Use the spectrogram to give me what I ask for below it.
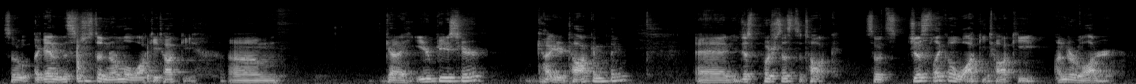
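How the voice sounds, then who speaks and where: A lower-voiced man talks through a gear demonstration in an informal, explanatory way. He sounds like a hobbyist presenting to viewers. The recording is roomy, with clear indoor echo. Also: expressive, moderate pace, a bit bright. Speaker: scuba diver reviewing gear. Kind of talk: casual product demonstration. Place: indoors at home.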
